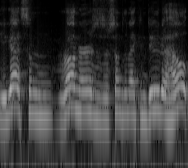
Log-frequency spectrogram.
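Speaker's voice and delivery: friendly, loud, high farmer voice shouting. A farmer runs over and calls to the overseer captain: farmer shouting. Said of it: "farmer runs over and shouts".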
